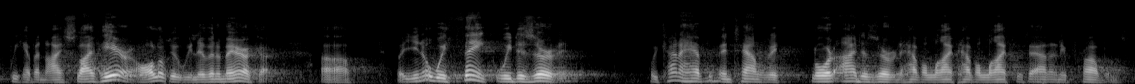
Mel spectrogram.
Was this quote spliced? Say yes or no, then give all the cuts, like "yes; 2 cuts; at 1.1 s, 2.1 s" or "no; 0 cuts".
yes; 2 cuts; at 1.7 s, 9.6 s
